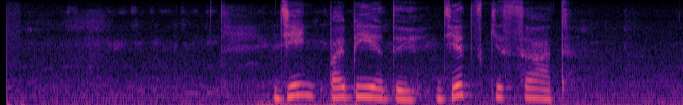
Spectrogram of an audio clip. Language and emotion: Russian, positive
